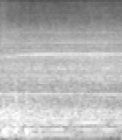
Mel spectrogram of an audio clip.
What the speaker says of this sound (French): C'est bon, allume l'aspirateur.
